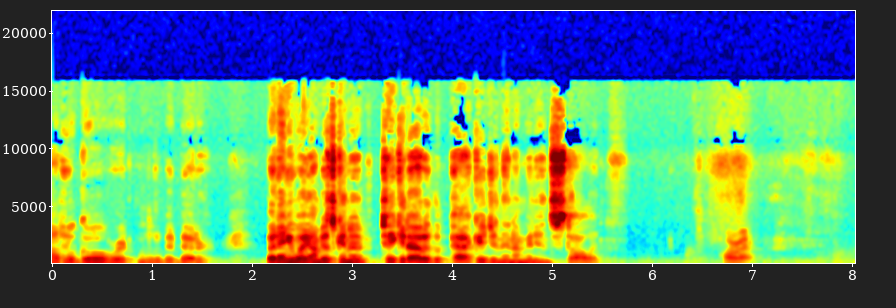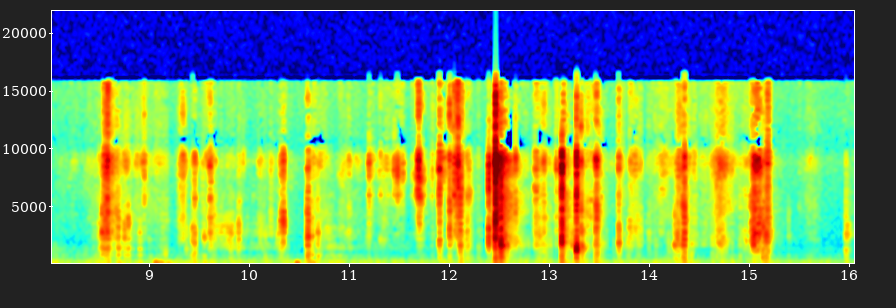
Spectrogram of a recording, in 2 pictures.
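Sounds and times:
plastic bag crinkling: 8.4 - 15.3.

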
